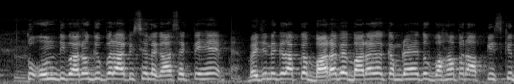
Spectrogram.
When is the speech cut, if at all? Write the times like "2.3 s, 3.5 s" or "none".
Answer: 2.3 s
